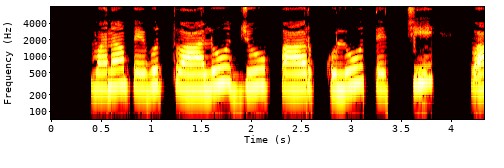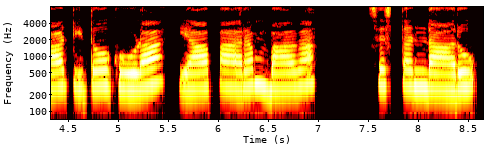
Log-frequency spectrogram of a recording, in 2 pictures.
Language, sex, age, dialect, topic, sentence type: Telugu, female, 18-24, Southern, agriculture, statement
